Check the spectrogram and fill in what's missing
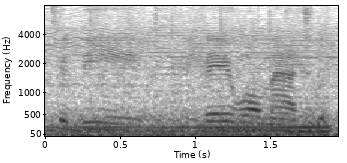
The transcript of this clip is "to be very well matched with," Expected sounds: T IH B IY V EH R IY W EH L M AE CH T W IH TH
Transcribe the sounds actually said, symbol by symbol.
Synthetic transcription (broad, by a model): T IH B IY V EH IY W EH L M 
